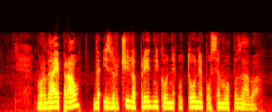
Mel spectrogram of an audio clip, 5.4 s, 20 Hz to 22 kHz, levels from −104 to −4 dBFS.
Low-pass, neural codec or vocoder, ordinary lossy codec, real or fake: 19.8 kHz; none; AAC, 24 kbps; real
